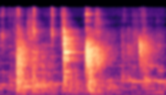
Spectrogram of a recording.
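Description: Four sharp clacks of heavy billiard balls knocking together and against the table, the loudest pair about a second in.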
